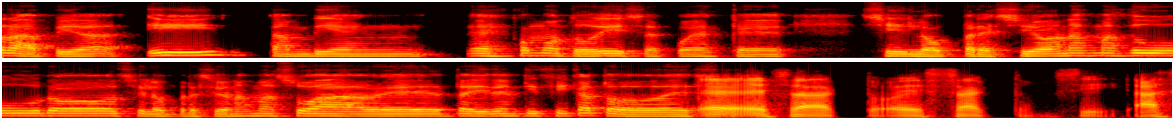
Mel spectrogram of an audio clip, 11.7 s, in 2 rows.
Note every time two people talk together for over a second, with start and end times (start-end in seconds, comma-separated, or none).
none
